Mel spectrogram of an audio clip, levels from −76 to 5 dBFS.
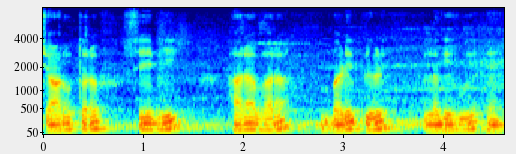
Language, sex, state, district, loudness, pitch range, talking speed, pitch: Hindi, male, Uttar Pradesh, Lucknow, -18 LUFS, 90-115 Hz, 145 wpm, 100 Hz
